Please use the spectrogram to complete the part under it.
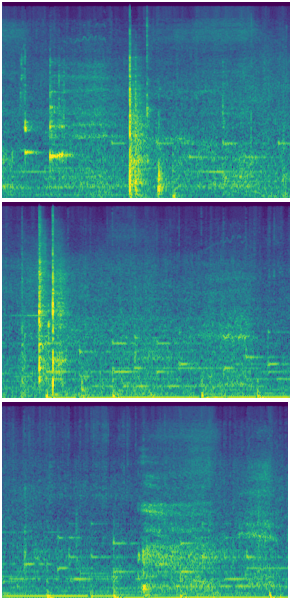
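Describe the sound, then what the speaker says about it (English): Soft sizzling of food frying in a cast iron pan, punctuated by metallic clanks and scrapes of utensils against cookware, with a low hum underneath. "Got a nice little sizzle going."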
